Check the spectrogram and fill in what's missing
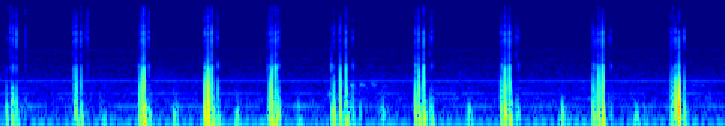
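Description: Long gold nails tap and scratch the peel of a single whole raw lemon held in hand. Short, dry clicks repeat about once a second, some in quick doubles, over a faint steady low hum in an otherwise quiet background.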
